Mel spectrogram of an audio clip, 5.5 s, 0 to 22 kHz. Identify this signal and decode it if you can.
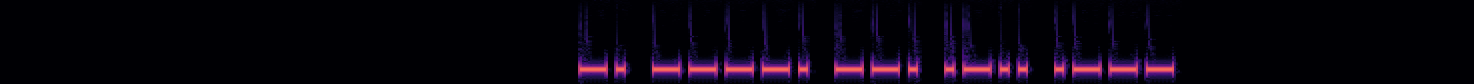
Morse code, heard as a keyed tone, about 36 wpm, 700 Hz. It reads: N9GLJ
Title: USA Call Signs - 5 Characters - Repeated 3x - 35wpm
